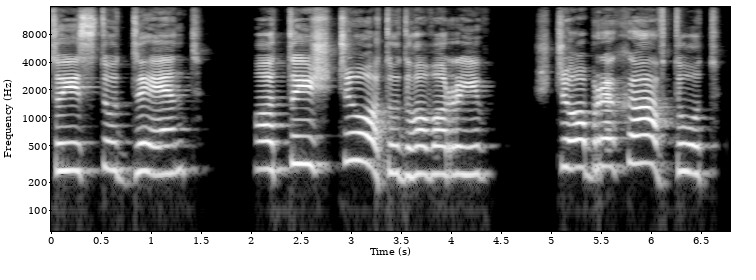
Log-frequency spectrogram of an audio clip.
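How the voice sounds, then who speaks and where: A suspicious old village man hurls slow, harsh accusations, as a woman reader voices him. His tone is hostile and grudging. It is an audiobook reading. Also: sits high, fairly even intonation. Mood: accusing.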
